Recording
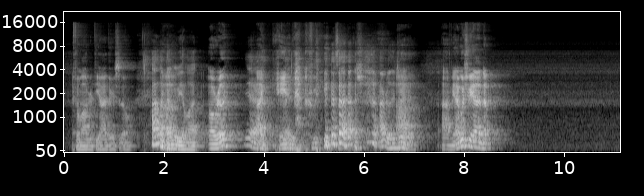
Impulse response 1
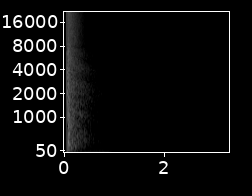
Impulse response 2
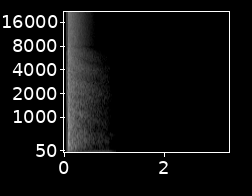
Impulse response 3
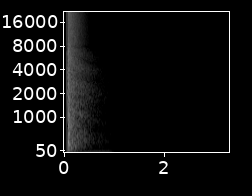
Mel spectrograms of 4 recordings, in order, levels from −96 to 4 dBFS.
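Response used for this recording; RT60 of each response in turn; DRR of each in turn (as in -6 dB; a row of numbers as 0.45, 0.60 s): 1; 1.1, 1.1, 1.1 s; 6.0, -11.0, -3.0 dB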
